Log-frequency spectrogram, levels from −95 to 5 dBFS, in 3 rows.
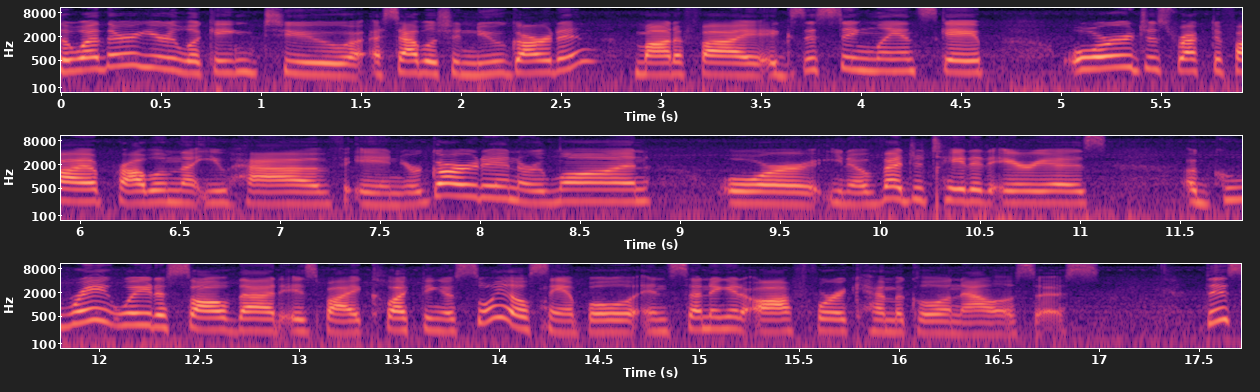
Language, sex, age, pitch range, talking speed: English, female, 20-39, 210-265 Hz, 175 wpm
